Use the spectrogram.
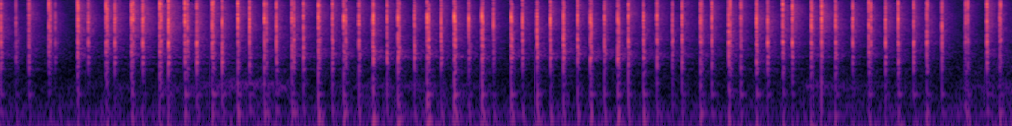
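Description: Long nails tap a pink translucent plastic pump bottle with an orange pump, filled with liquid, held close to the mic. Dozens of quick, bright, hollow plastic clicks land in a fast, slightly uneven patter. Each tap dies almost instantly, with little low end.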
